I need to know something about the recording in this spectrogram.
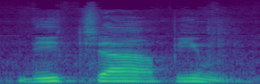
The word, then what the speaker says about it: נצבים: 니짜빔.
